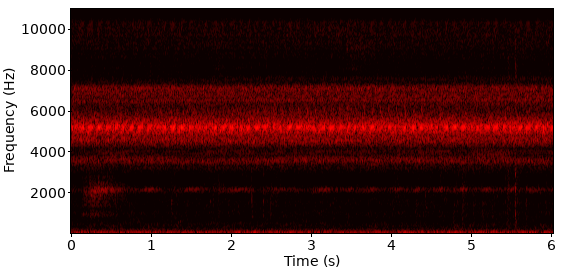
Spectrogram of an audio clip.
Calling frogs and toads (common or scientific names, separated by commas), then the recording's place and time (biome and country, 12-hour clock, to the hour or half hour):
Boana albopunctata
Cerrado, Brazil, ~10pm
